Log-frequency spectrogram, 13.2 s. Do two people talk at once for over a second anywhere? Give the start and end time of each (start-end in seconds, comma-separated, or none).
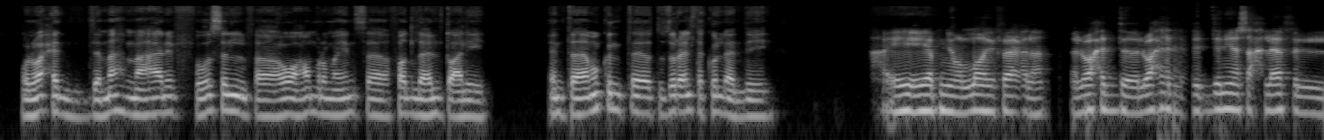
none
